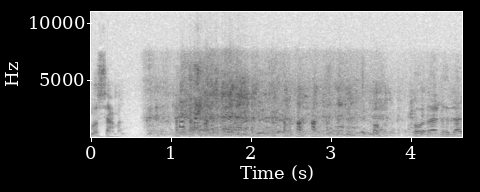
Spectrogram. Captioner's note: laughter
